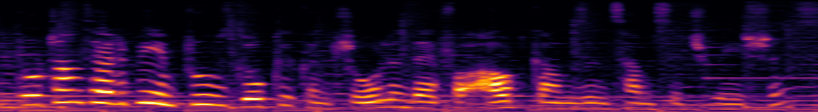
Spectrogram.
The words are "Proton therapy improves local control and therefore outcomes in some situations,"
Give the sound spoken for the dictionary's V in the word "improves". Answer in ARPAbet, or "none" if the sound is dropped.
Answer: V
